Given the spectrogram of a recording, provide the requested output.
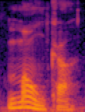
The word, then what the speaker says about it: mąka: To pronounce this letter, try and say the letter O nasally. On. An example of this letter being used in a word is mąka, which means flour in English.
